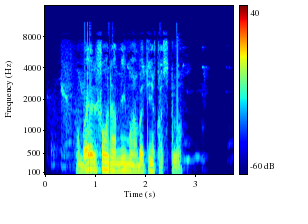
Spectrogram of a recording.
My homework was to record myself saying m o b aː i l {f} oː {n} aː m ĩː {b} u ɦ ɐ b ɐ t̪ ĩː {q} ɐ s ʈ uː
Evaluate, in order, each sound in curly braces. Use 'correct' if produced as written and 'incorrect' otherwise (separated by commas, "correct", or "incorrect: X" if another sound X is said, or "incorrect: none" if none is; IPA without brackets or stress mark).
correct, correct, incorrect: m, correct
